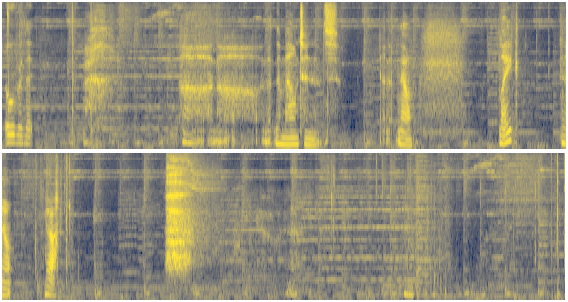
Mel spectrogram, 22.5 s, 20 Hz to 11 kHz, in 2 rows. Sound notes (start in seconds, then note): 0.0 typing resumes; 1.6 typing; 14.5 sighs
